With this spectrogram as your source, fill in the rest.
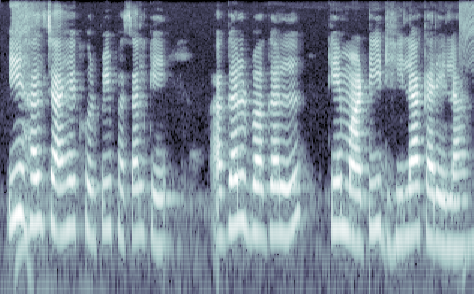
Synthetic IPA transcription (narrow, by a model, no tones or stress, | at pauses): iːɦəlt͡ʃaːɦekʰʊɾpipʰəsəlke | ə̰ɡəlbəɡəl | kemaːʈiɖʱiːlakəɾeːlaː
